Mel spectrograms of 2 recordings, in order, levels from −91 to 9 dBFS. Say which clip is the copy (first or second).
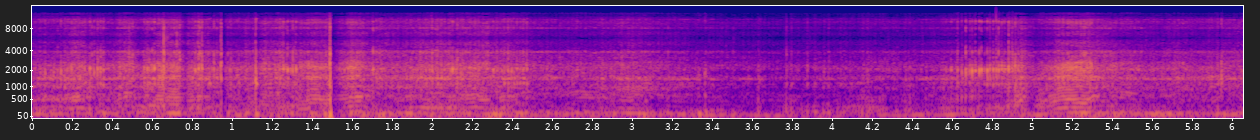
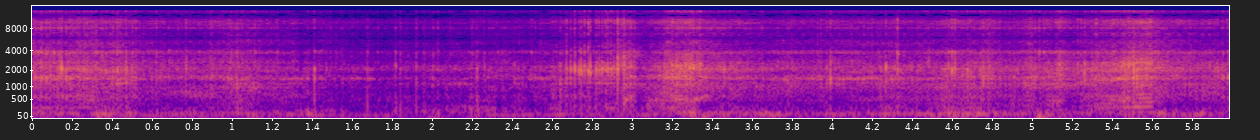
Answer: second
